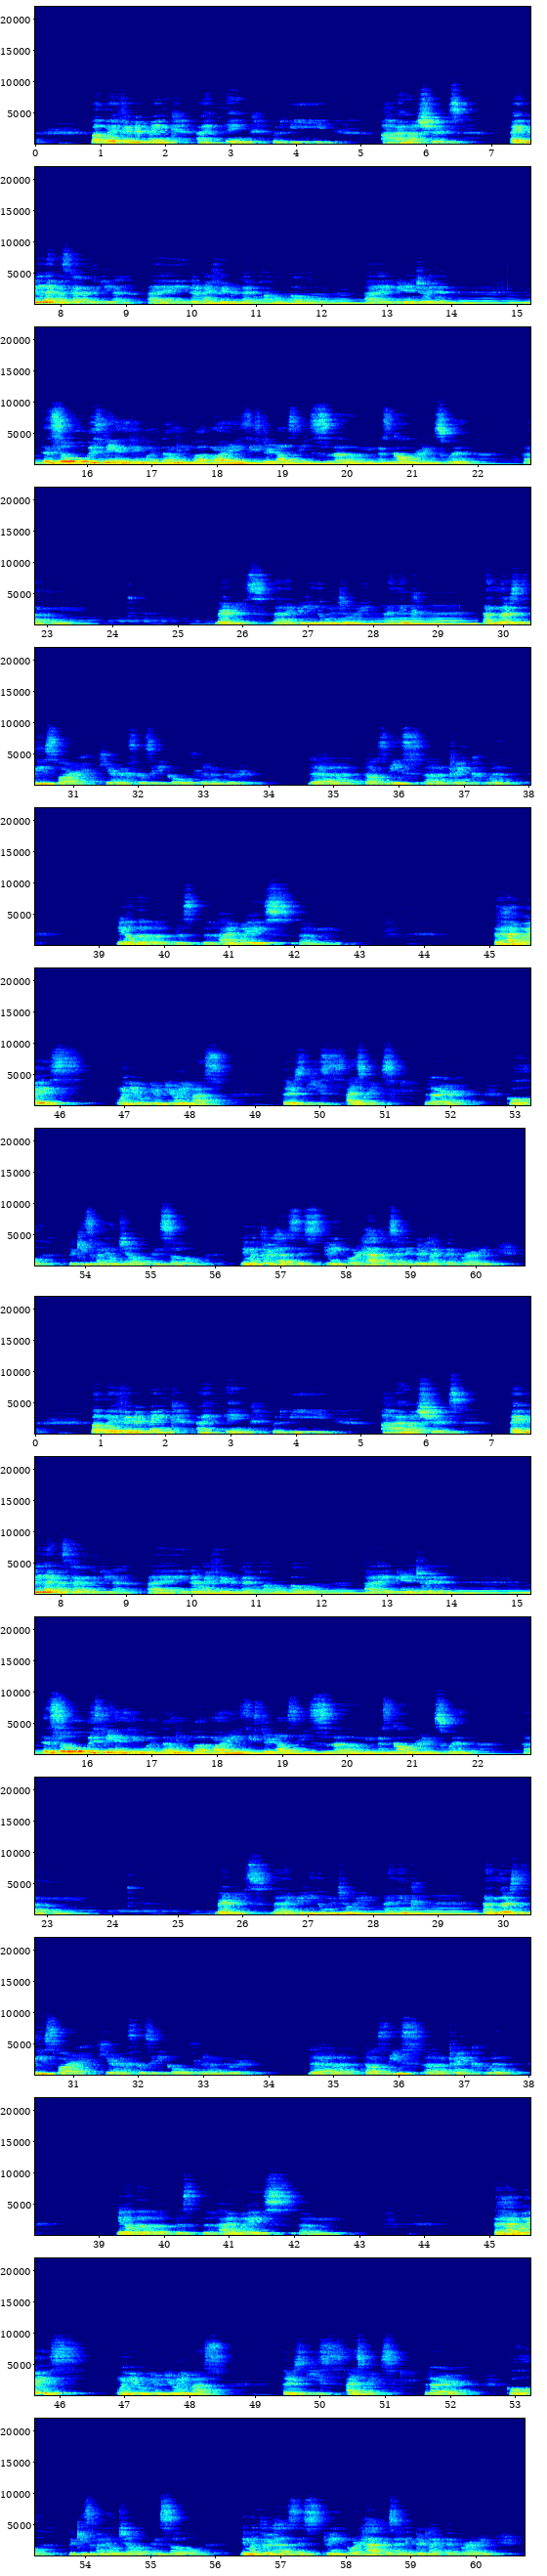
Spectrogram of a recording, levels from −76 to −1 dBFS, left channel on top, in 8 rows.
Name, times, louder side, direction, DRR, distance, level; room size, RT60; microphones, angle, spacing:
voice 1, 0.2-0.6 0.9-4.4 5.3-6.5 7.3-9.0 9.3-12.0 12.6-13.9 15.3-22.1 22.7-23.5 25.6-27.9 28.1-28.7 29.7-33.6 34.6-37.6 39.3-42.6 45.1-46.2 46.9-48.4 49.4-51.1 51.6-52.2 52.9-53.4 53.7-55.8 56.4-60.5, right 1 dB, 15° right, -5 dB, 4.1 m, -31 dB
sound 1, 10.0-22.3 23.1-23.4 24.5-24.6 25.2-25.4 26.1-29.6, left 1 dB, 15° left, 0.8 m, -34 dB
18.5 x 13.5 x 4.4 m, 0.97 s
head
